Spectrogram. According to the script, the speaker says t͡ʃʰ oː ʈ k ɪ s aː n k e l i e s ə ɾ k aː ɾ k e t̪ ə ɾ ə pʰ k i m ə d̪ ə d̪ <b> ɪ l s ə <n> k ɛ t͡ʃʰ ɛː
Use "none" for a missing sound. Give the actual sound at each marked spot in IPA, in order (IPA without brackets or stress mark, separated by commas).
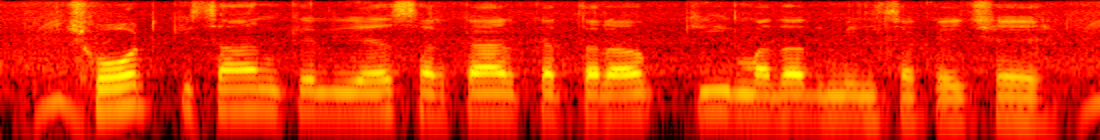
m, none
